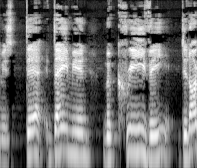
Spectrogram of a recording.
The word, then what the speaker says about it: McGreevy: His name is Damien McGreevy. Did I pronounce that right, Damien? Yeah, Damien McGreevy, yeah.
